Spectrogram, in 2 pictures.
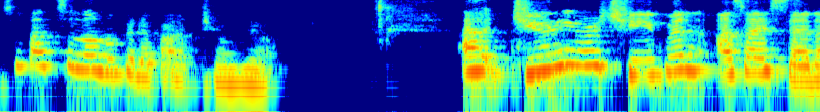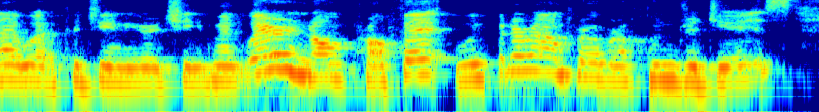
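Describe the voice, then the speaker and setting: A very fast pace with very wide pitch swings. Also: woman, fairly high pitch for a woman. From Great Britain. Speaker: nonprofit program manager. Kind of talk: online information session.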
